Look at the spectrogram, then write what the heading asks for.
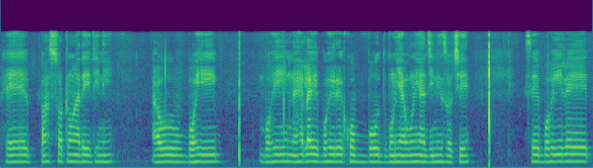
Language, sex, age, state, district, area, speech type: Odia, male, 18-30, Odisha, Kalahandi, rural, spontaneous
